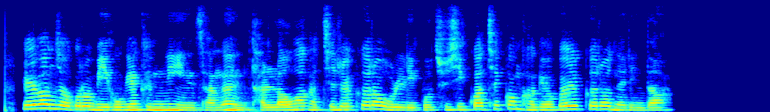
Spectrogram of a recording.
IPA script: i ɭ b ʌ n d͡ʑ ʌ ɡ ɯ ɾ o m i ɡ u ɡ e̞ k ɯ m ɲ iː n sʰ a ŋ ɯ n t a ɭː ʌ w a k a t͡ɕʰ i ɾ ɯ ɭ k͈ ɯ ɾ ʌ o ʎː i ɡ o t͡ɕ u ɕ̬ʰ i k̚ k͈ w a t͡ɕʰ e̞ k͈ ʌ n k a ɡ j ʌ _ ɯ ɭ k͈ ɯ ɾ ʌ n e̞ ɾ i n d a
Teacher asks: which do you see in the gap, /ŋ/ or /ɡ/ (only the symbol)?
ɡ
